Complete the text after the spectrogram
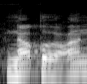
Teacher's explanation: काफ का मखरज है ज़बान की जड़, ऊपर के तालु के नरम हिस्से पर लगाने से काफ अदा होता है। तो ज़बान की जड़ को ऊपर के तालु के नरम हिस्से पर लगाएंगे।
